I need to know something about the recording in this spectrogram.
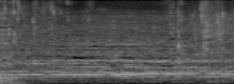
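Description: Water pours steadily into a drinking glass, a continuous gurgling stream with a ringing tone as the glass fills, heard alone without any talking.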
